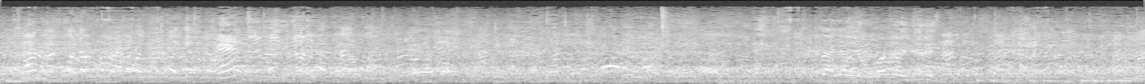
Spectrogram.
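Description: A crowd of men and women chatters and murmurs nearby outdoors.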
